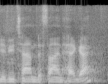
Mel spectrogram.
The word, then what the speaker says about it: Haggai: After 6 weeks, hopefully we've cut the time to find Haggai down from 10 minutes to 5 minutes. That would be a good thing. So how we pronounce the word, it's actually Haggai, it's not Haggai.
